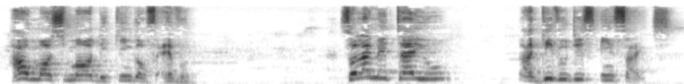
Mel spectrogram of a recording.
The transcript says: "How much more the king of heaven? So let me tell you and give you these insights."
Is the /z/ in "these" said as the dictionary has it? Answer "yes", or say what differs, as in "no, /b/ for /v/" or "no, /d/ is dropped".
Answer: no, /s/ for /z/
